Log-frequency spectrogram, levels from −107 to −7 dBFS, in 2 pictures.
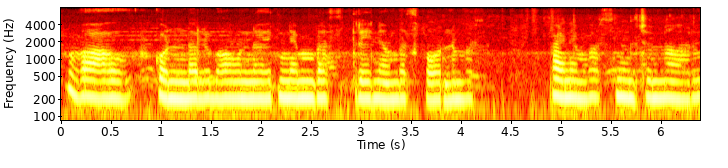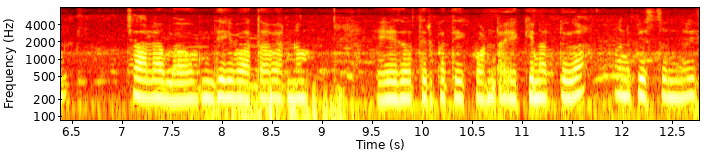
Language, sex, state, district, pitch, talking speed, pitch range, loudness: Telugu, female, Andhra Pradesh, Guntur, 205 Hz, 110 wpm, 200-215 Hz, -18 LUFS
